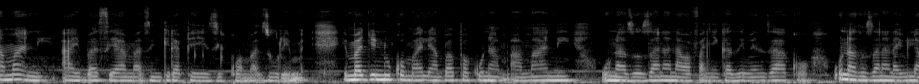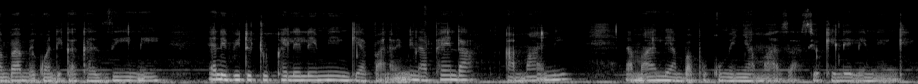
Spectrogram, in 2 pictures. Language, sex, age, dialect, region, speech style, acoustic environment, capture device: Swahili, female, 25-34, Kenya - Nairobi Sheng-influenced, Kenya, relaxed, music, mobile / Linux / Chrome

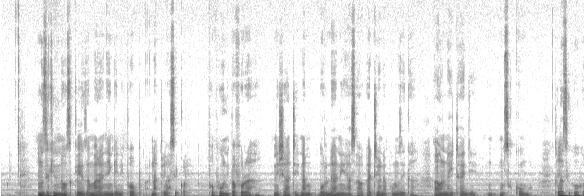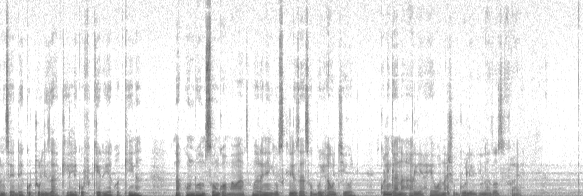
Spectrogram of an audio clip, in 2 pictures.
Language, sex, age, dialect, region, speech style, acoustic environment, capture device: Swahili, male, 25-34, Kenya - Nairobi Sheng-influenced, Kenya, relaxed, silence, desktop / Windows / Chrome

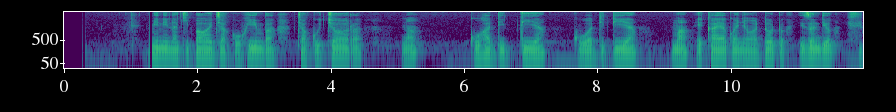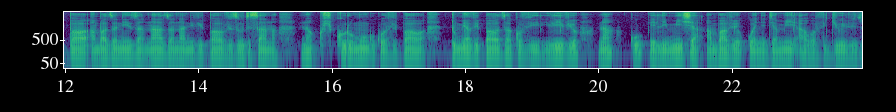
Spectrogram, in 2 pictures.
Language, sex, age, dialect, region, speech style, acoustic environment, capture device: Swahili, male, 18-24, Kenya - Nairobi Sheng-influenced, Kenya, nervous; excited; focused; relaxed, nature, mobile / Linux / Chrome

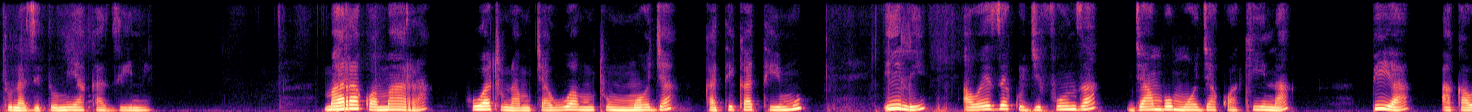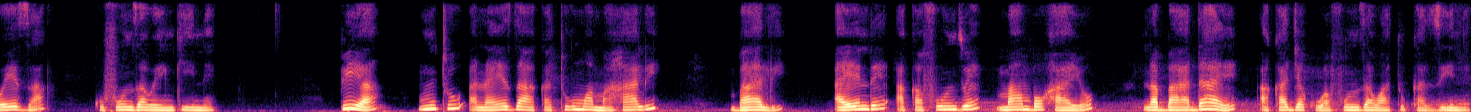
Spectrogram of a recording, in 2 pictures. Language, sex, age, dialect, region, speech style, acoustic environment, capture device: Swahili, female, 25-34, Kenya - Mombasa, Kenya, relaxed, nature, mobile / Linux / Chrome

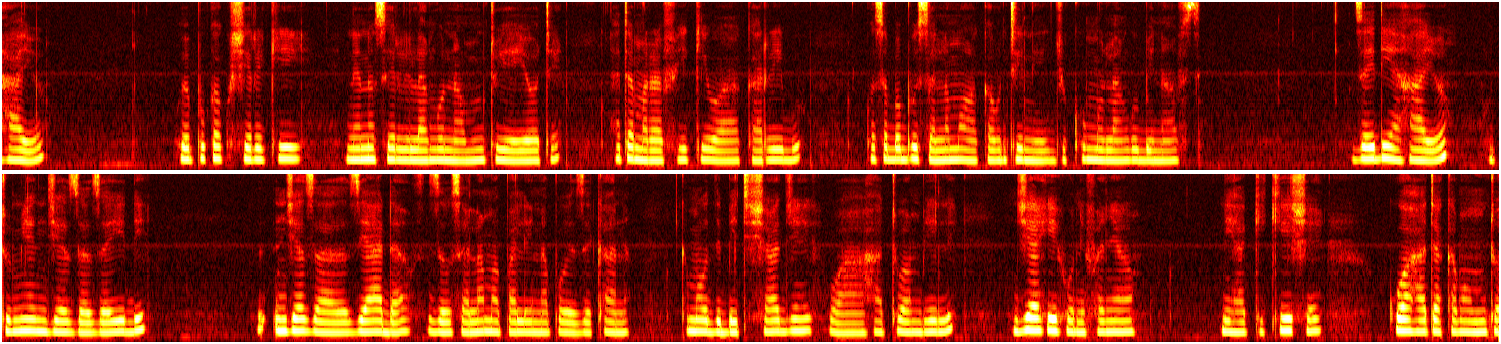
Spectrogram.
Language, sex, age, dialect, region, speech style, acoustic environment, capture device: Swahili, female, 18-24, Kenya - Nairobi Sheng-influenced, Kenya, relaxed, nature, mobile / Linux / Chrome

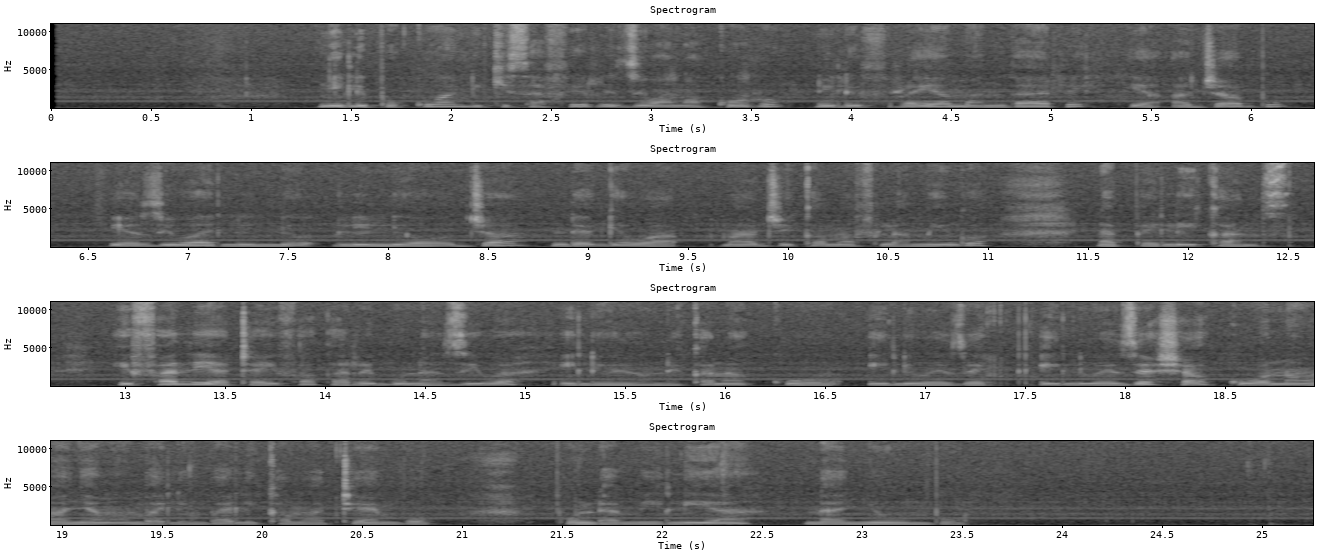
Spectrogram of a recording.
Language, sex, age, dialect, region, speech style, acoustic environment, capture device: Swahili, female, 25-34, Kenya - Nairobi Sheng-influenced, Kenya, relaxed, silence, desktop / Windows / Chrome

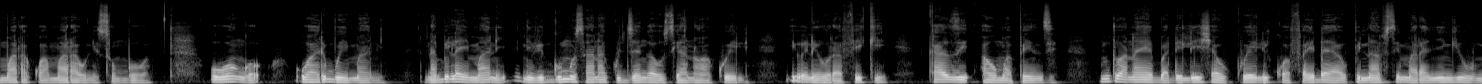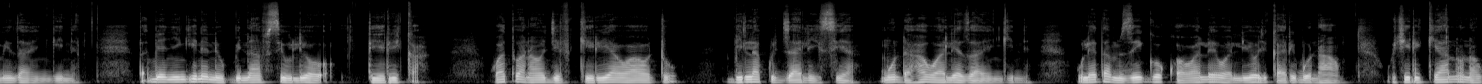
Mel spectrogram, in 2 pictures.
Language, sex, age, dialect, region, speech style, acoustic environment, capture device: Swahili, female, 18-24, Kenya - Nairobi Sheng-influenced, Kenya, relaxed, silence, mobile / Linux / Chrome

